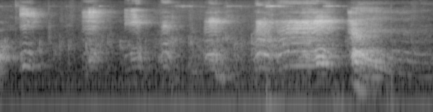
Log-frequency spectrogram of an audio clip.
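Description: Laughter in a run of short breathy bursts, with a longer burst about three seconds in.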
